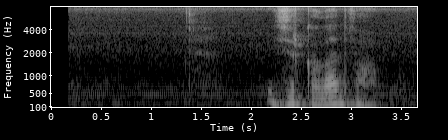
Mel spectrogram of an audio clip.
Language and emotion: Russian, neutral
